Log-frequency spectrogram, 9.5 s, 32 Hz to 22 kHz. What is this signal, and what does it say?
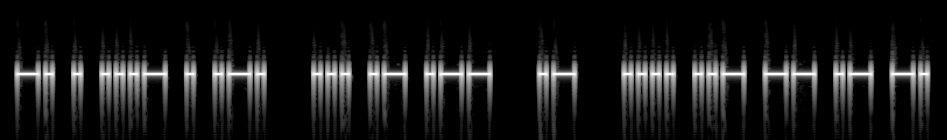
Morse code, heard as a keyed tone, about 17 wpm, 700 Hz. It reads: NEVER SAW A HUMAN
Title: Sentences from Top 1000 Words - Review Part 3 - 17wpm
